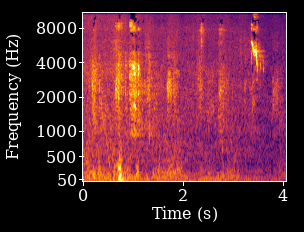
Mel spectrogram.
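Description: Strong wind buffeting the microphone in gusts, with one hard thump about three-quarters of a second in, easing off toward the end. Short bird chirps sound over it, including a quick high call near the end.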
